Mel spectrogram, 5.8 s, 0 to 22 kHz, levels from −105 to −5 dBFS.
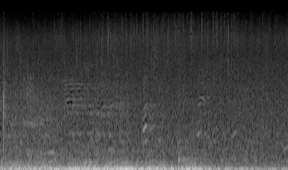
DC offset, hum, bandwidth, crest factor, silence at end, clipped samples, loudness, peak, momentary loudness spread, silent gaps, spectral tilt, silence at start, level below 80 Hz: under 0.1%; none; 11 kHz; 14 dB; 0 s; under 0.1%; -44 LUFS; -22 dBFS; 15 LU; none; -6 dB/octave; 0 s; -38 dBFS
